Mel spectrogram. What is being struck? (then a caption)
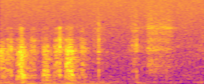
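Paper scratch-off ticket scraped with a coin. A small coin scrapes the latex coating off a thin paper or card crossword-type scratch-off lottery ticket lying flat on a dark table, held down by one hand. Quick, dry, raspy scratching strokes come in a rapid rhythmic burst, then thin out into lighter, quieter scrapes.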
